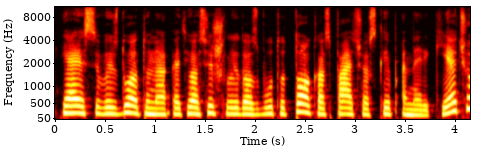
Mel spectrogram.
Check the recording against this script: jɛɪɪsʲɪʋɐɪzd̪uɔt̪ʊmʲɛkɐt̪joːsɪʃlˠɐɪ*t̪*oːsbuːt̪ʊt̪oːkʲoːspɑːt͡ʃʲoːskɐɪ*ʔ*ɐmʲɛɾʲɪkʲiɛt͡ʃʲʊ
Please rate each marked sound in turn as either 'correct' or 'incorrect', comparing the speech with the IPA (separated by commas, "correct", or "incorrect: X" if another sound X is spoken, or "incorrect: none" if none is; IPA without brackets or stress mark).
incorrect: d̪, incorrect: p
